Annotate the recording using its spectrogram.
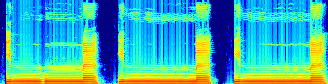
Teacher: huruf nun dan mim itu dia bukan cuman tekan, tapi ada suara yang suara yang mengalir dulu ke hidung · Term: dengung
